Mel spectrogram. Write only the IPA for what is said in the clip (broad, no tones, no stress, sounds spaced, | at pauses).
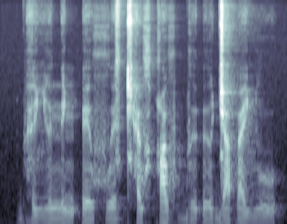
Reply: bʱ ɛ ʎ ɨ n e ɲ ʔ e xʷ e z cʰ æ xʷ q a xʷ b ɨ ʔ ɨ ʊ̯ ɟ a p æ ʎ u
